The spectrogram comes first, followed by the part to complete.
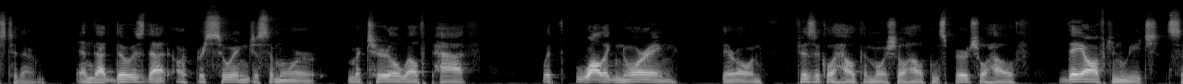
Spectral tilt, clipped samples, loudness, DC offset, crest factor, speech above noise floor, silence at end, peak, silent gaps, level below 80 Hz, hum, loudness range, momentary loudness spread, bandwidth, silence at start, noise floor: -4.5 dB/octave; under 0.1%; -25 LUFS; under 0.1%; 20 dB; 38 dB; 0 s; -6 dBFS; none; -54 dBFS; none; 3 LU; 14 LU; 14 kHz; 0 s; -63 dBFS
